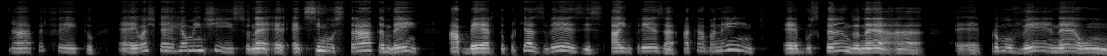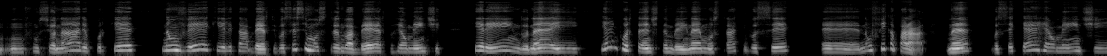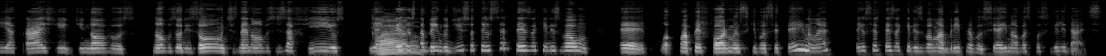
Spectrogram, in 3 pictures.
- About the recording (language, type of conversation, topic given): Portuguese, advice, Como posso definir metas de carreira claras e alcançáveis?
- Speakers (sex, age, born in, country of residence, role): female, 50-54, Brazil, Portugal, advisor; male, 35-39, Brazil, Spain, user
- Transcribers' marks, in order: none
